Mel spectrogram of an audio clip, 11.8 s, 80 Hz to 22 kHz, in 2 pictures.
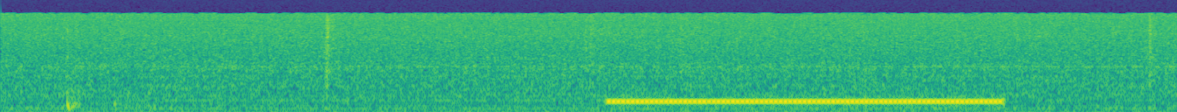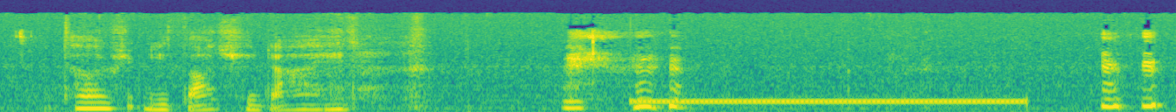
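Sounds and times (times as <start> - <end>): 
electronic phone ringing tone of an unanswered call: 3.0 - 5.0, 9.2 - 11.0
speech: 6.2 - 7.9, 8.7 - 9.4, 11.4 - 11.7.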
